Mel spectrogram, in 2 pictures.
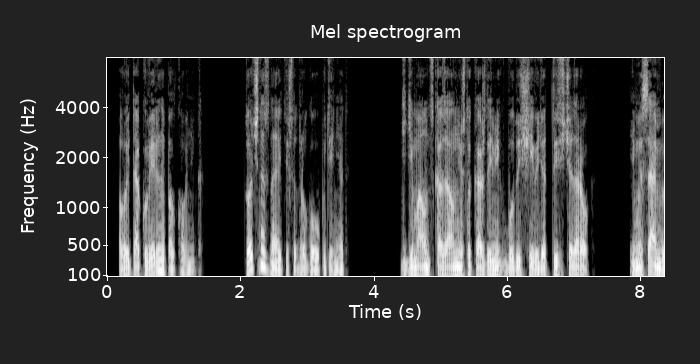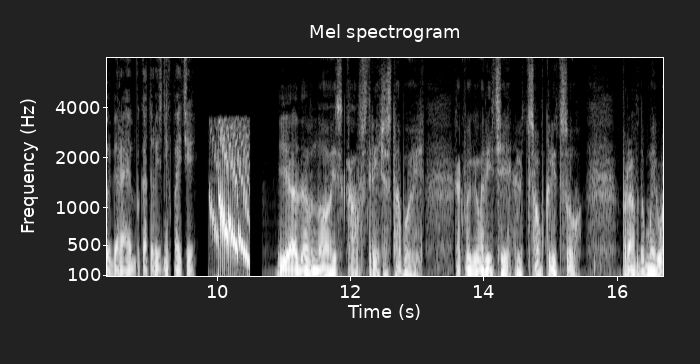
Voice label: russian male

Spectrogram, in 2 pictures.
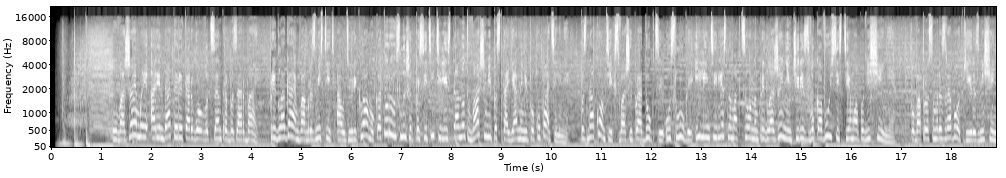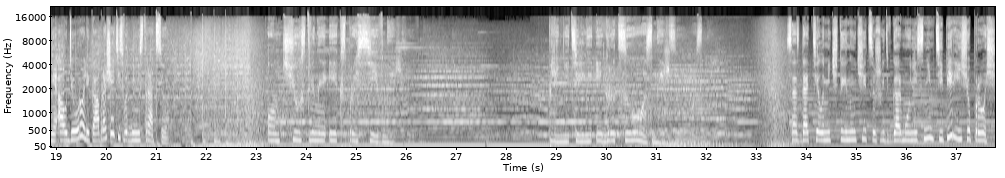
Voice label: RUS

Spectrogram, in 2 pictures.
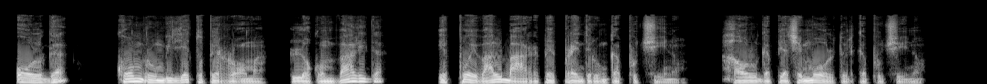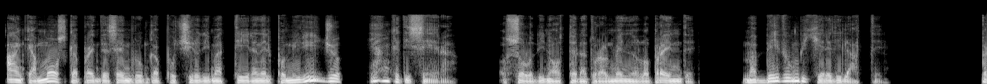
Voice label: italian male

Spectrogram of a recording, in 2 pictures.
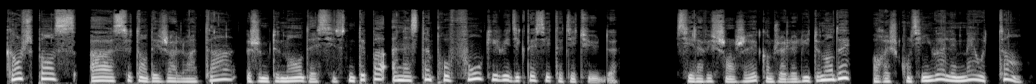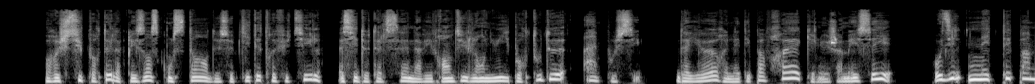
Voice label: french female

